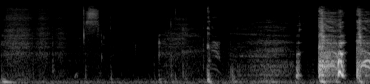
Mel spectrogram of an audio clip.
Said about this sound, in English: I have to cough.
